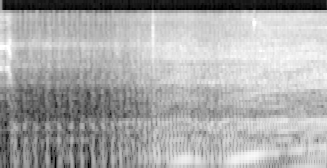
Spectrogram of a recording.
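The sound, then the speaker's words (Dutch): A scooter engine starts and drives off at night, its low mechanical drone swelling steadily louder with a clattering edge as it revs up over a few seconds, with no talk. “Dus ik ga lekker naar de scooter en richting de veiligheid van mijn eigen huis.”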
